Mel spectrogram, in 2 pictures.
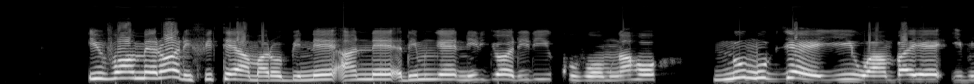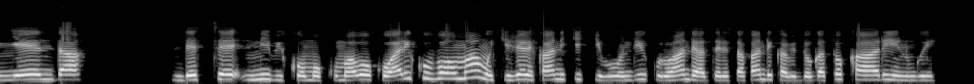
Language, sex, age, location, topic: Kinyarwanda, female, 18-24, Huye, health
